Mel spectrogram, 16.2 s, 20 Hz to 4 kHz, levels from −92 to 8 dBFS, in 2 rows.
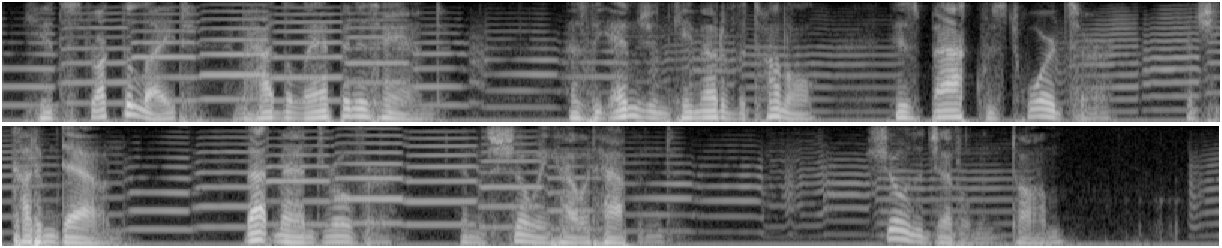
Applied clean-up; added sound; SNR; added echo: none; Trumpet; 13 dB; none.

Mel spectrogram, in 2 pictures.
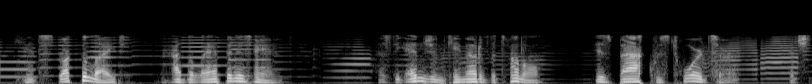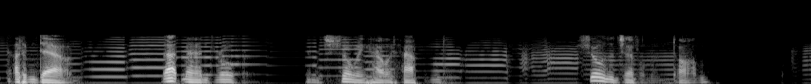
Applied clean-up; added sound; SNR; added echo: neural mask model RNNoise.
